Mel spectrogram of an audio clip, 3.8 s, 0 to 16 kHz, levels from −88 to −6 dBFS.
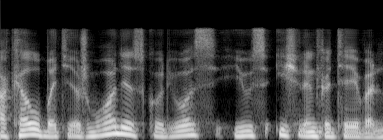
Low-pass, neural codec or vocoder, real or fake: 7.2 kHz; codec, 16 kHz, about 1 kbps, DyCAST, with the encoder's durations; fake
